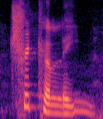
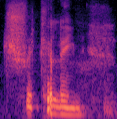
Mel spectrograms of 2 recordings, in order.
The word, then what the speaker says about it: trickling: And actually, we insert a sound, so we say rustling, trickling. So we put that. It's almost as if there's an e in there, but there isn't. But in the spelling, but in pronunciation, yes.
